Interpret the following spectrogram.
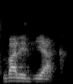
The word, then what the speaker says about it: Validiac: today i'm going to introduce validate which we pronounce valid yak validiac is an open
